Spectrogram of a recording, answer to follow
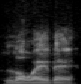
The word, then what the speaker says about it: Loewe: Yeah, So that's pronounced Loewe, there we go.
